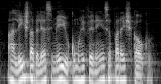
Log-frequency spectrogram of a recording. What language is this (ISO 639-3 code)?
por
